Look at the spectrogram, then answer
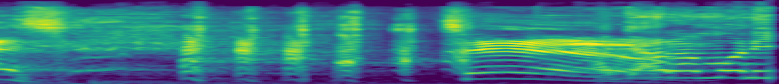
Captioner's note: laughing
